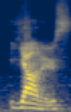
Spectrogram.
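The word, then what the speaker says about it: Janus: The only reason I correct them on uh Janice is simply because the god of transitions is Yanuz. That's how it's pronounced.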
